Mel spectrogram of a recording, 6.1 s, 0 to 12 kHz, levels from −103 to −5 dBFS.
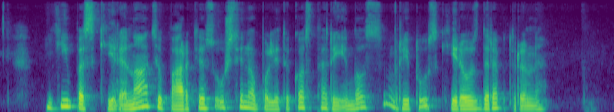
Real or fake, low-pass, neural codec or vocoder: fake; 10.8 kHz; codec, 24 kHz, 0.9 kbps, WavTokenizer, medium speech release version 2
